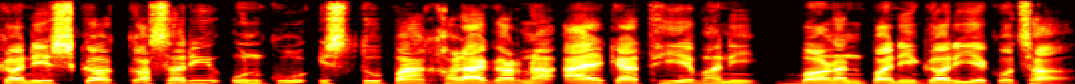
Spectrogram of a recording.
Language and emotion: Nepali, neutral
